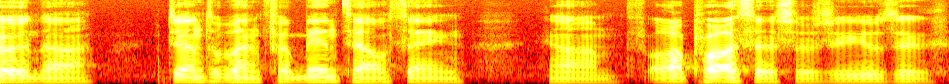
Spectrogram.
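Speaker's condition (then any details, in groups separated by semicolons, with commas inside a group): ALS, speech-generating device; wheelchair user; diagnosed 1.5 years ago, still speaking with own voice; voice banked for synthetic voice, expects voice loss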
